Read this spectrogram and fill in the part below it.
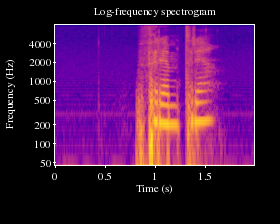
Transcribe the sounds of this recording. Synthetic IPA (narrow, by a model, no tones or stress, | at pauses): fɾɛmt̪ʰɾeː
